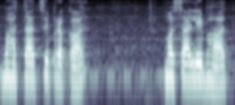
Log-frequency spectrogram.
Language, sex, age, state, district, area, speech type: Marathi, female, 18-30, Maharashtra, Satara, rural, spontaneous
